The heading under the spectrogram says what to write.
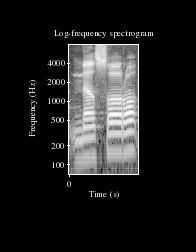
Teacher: یہاں نون باریک ہے، صاد موٹا، را موٹا۔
